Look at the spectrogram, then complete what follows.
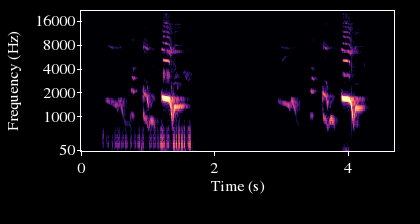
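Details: Black-hooded oriole flock call used as a lure: two phrases of short nasal notes building to a loud, harsh, down-slurred squawk. A low pulsing buzz runs under the first phrase.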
